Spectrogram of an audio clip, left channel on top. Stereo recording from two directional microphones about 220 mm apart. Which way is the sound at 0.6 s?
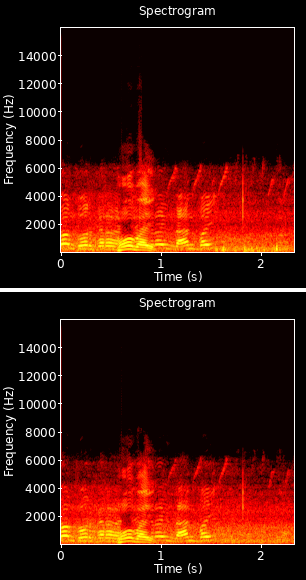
50° left (ahead or behind).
